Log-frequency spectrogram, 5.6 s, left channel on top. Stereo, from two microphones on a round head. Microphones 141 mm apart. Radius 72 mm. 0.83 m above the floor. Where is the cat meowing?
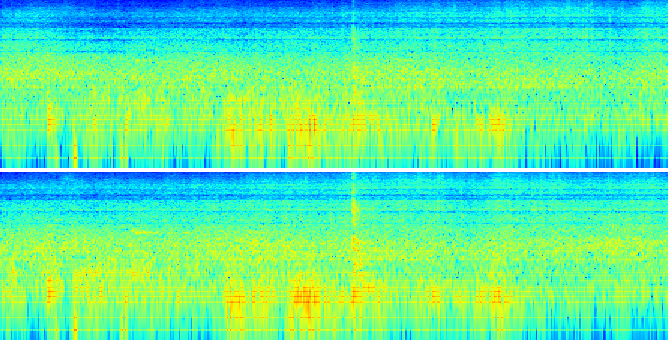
10° right (ahead or behind); by 1.6 s 20° right (ahead or behind).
